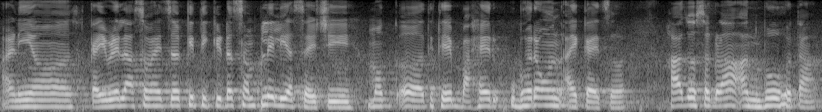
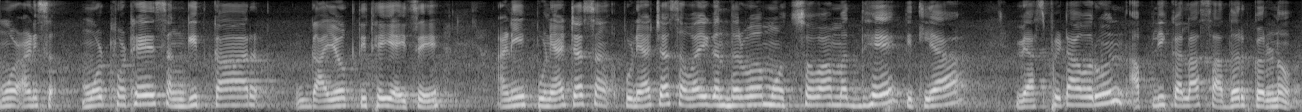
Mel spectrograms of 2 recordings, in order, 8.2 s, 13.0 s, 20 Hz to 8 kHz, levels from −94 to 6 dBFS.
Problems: constant background noise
